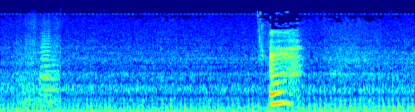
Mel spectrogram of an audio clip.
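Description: A car engine idling steadily, heard from inside the cabin, with a short vocal sound from the driver a little under three seconds in.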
